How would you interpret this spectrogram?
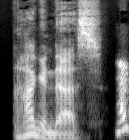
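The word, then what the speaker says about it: Häagen-Dazs: Is that how you pronounce it? Haagen-Dazs? Haagen-Dazs. Is that right? Yeah. Haagen-Dazs.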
